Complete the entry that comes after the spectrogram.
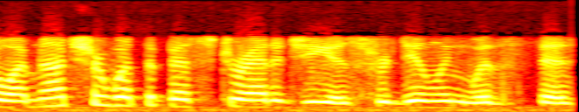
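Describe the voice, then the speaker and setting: Lively intonation marks a woman's unremarkable speaking voice. She talks at a fairly quick pace. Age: 50s. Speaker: radio caller. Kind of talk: phone-in question. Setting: phone call.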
